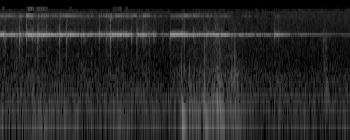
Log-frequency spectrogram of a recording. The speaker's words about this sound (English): I guess Hen must have taken her new bell inside. I'll just ring the old one.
